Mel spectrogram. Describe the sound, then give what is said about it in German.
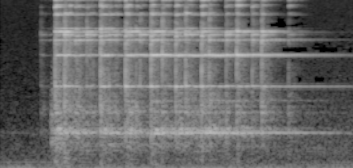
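A tinny doorbell at an apartment door gives a metallic rattle: a rapid run of strikes with bright ringing overtones lasts a few seconds and then fades, with no talking. “Als die Klingel ihr blechernes Klappern hören ließ, bildetest du dir ein, es rege sich jemand im Zimmer.”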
